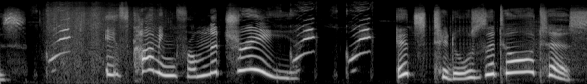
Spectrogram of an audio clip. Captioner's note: squeak; squeaking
